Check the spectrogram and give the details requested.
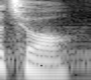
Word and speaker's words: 줘: The in is the soft ch sound, like in church but without the t, followed by the w vowel, which is like w in wonder.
